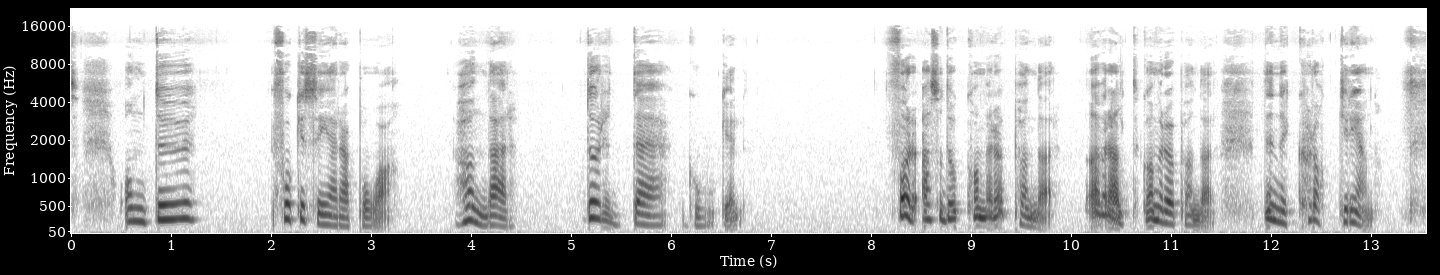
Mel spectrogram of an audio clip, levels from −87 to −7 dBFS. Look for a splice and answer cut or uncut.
uncut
